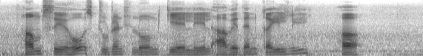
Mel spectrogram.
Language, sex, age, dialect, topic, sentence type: Magahi, male, 25-30, Western, banking, statement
